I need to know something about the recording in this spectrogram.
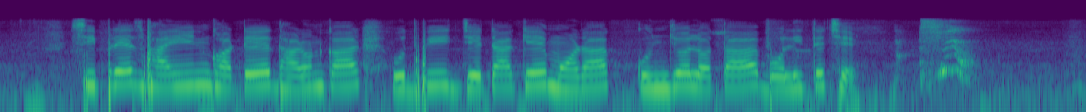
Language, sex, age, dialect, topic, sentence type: Bengali, female, 18-24, Western, agriculture, statement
